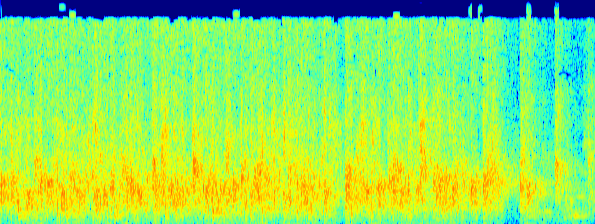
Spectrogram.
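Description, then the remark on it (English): A crowd at a council meeting breaks into sustained applause for the people who did the room's renovation work, a dense, steady patter of many hands clapping that holds loud for several seconds before thinning out slightly at the end. “And it was done on budget and on time, and a round of applause for you guys for all your time.”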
